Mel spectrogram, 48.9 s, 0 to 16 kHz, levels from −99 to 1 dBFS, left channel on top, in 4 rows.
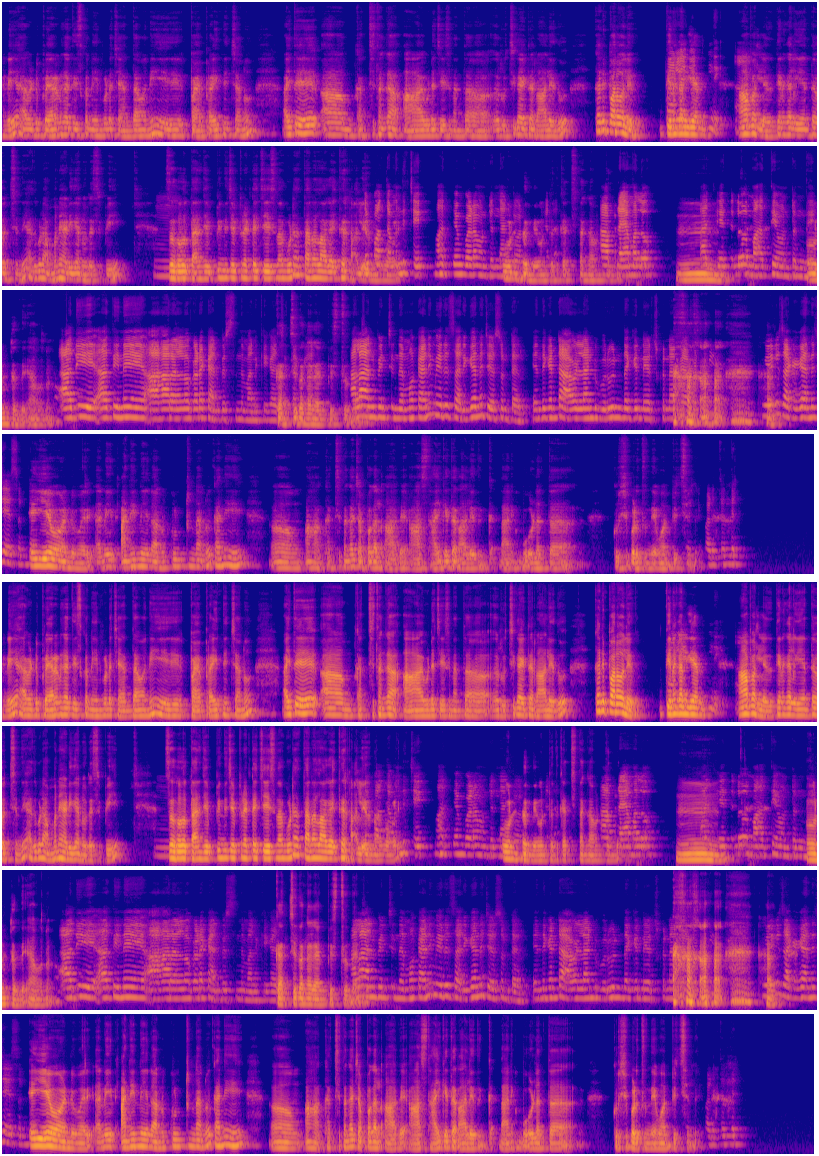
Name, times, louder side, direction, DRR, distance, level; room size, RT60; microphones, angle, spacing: voice 1, 0.0-8.5 8.9-9.6 10.0-10.5 11.0-14.0 14.7-18.1 19.7-21.5 22.3-23.1 24.3-25.3 28.6-29.8 34.5-36.1 37.1-45.4 45.9-47.1, right 5 dB, 90° right, 10 dB, 0.4 m, -29 dB
voice 2, 10.0-11.3 14.5-14.9 17.7-20.1 21.2-22.0 22.7-24.5 25.2-29.2 29.7-35.2 35.9-37.2 46.9-47.7, left 4 dB, 85° left, 7 dB, 0.6 m, -38 dB
4.3 x 3.4 x 2.2 m, 0.39 s
head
